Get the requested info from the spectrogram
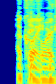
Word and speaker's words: ACOY: Is that group of people, those artists who are trying to figure all of that out, is that why you started ACOI? Am I saying that right? How do I pronounce the Yeah, that's name? Right. – ACOI.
